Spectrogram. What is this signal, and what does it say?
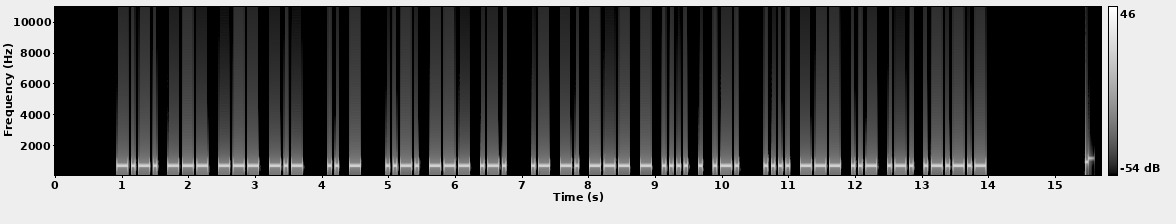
Morse code, heard as a keyed tone, about 22 wpm, 700 Hz. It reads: COOK IT FOR ANOTHER HOUR.
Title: Sentences from Top 1000 Words - Review Part 4 - 22wpm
